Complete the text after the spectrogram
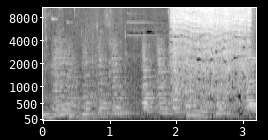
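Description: A can of cooking spray hisses onto a pan before crepes are made, in one steady, loud burst lasting over a second, with faint background music playing throughout before the spray begins.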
